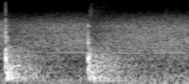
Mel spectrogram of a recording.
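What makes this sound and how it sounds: A hammer taps twice on the fiberglass rudder of a hauled-out boat, checking for hollow sounds that would indicate delamination. Each tap is a short, sharp knock with a bright midrange crack that fades within about a tenth of a second. The rudder sounds solid, as expected, with no delamination.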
